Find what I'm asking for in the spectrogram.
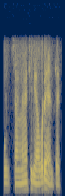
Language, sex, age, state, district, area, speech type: Malayalam, male, 18-30, Kerala, Idukki, rural, conversation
